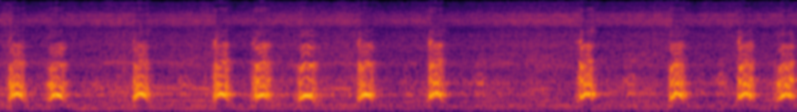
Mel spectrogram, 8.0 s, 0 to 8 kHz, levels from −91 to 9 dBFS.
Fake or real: fake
